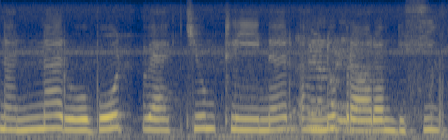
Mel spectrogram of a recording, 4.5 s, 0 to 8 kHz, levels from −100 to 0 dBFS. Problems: background conversations at intervals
